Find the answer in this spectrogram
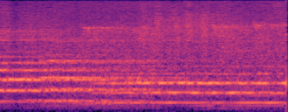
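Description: Voices singing a slow liturgical chant at Mass in long held notes that step between pitches, led by a woman singing into a microphone.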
